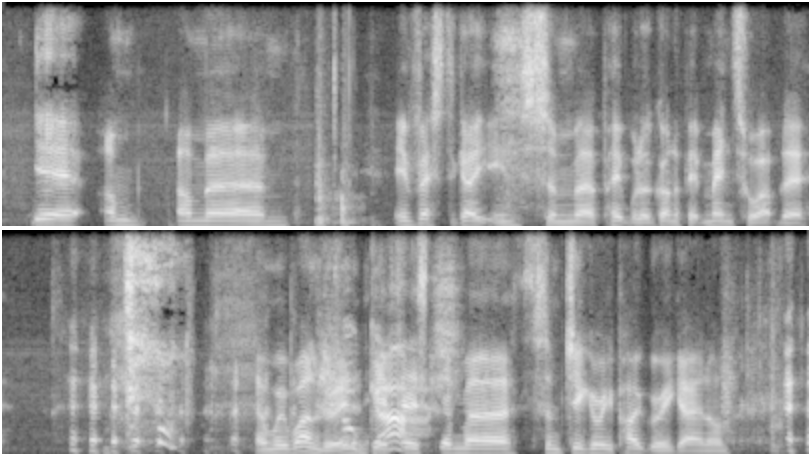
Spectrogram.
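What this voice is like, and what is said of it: East End London accent. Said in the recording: “I'm just having some difficulty understanding your accent. ... East End of London”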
